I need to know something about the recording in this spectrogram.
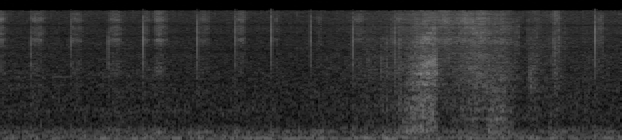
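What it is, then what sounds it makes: Pencil on drawing paper. A black wooden graphite pencil makes short, light strokes on a sheet of drawing paper, sketching the fur on an animal's forehead. The quick, bright scratches sit over a steady low hum, with a louder, broader scratch near the two-second mark.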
